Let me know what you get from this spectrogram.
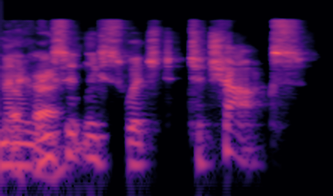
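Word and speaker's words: Cioks: a while and then I recently switched to chocks right which is spelled c-i-o-k-s by the way yeah I believe they're Dutch sure we'll go with that shocks c-i-o-k-s um to me the three oh no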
